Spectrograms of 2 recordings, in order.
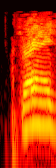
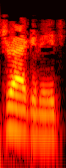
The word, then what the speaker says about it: Dragon Age: about it um I you mispronounced that it's not Dragon AG Inquisition it's the Spanish Inquisition the Spanish Inquisition with dragons and magic all right um it is Dragon Age Inquisition Martel um I know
